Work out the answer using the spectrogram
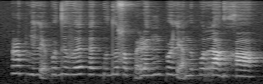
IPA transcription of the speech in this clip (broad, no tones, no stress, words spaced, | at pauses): ɭʊpʎʊ lʲɑ̰pə˞d̪ɪvɛ | ɛɡ͡bʊd̪ʊsɔ pæ̰ɭɛŋ͡mə pə˞lʲɑ̰n̪ə˞ pɔrɑɡʊ xɑ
